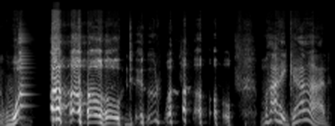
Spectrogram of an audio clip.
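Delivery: high, drawn-out whoa through laughter; mock amazement. Acting out a startled reaction.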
